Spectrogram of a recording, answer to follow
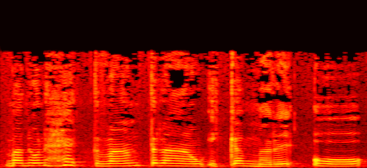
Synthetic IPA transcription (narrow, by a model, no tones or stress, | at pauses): manhunɦɛd̥vandraːwiɡəmɾɨ | ɔ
